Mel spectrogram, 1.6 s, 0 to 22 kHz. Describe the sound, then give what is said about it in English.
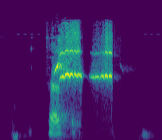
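A lifeguard whistle, owned for almost 20 years, is blown in two sharp, loud blasts, a longer trill followed by a shorter one, with a breathy onset before the shrill tone. “Oh, here's my whistle. I've had this whistle for almost 20 years. All right, give it a blow for a second.”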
